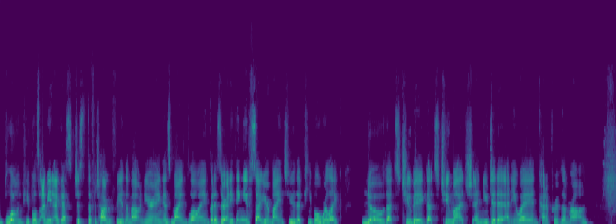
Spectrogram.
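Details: Adult speaker; normal speech.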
